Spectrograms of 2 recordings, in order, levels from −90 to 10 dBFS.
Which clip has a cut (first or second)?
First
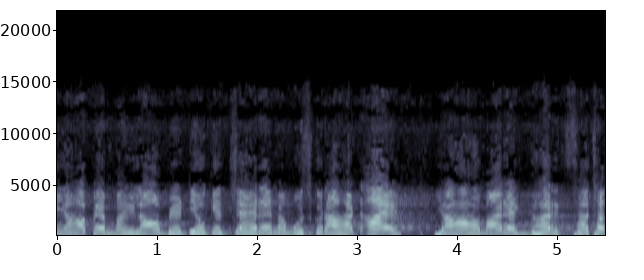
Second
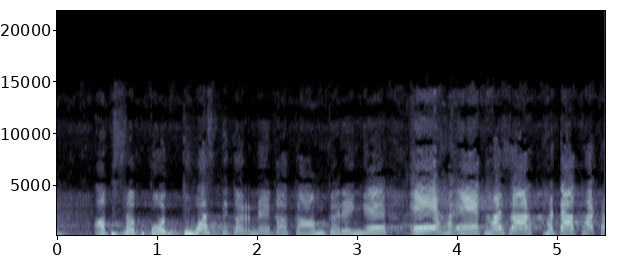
second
